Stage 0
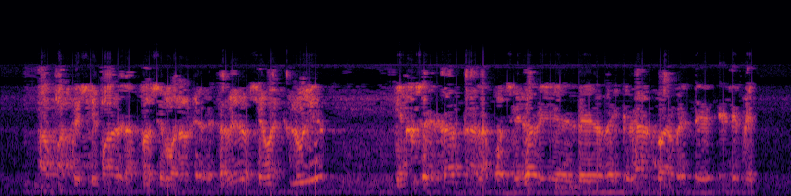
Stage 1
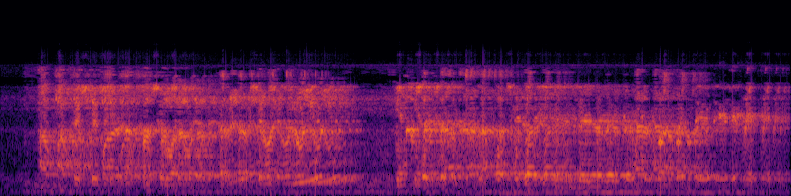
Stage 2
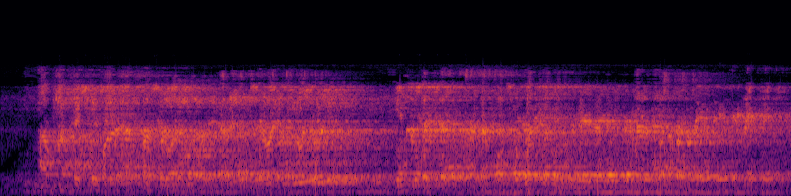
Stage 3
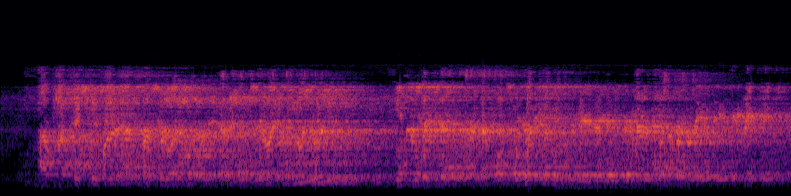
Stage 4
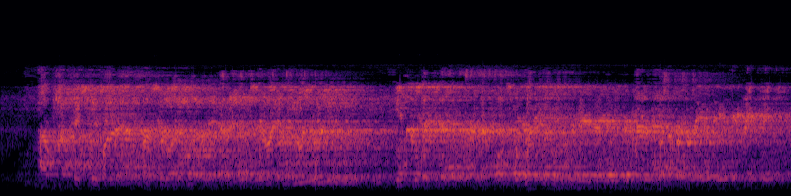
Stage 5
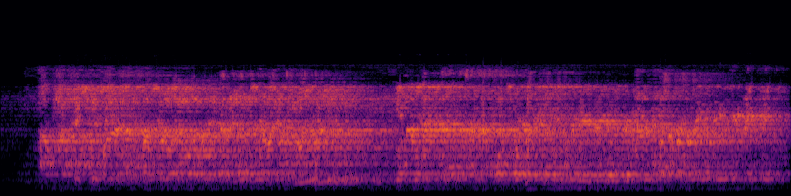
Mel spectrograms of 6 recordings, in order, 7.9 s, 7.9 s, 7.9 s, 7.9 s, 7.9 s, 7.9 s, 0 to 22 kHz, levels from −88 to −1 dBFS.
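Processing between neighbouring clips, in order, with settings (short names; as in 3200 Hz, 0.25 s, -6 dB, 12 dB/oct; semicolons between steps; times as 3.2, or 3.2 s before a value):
bouncing-ball echo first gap 0.18 s, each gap 0.6×, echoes 5; gain +1.5 dB
LFO notch saw up 1.9 Hz 520–2600 Hz; air absorption 230 m; on a send at -3 dB: reverb RT60 3.1 s, pre-delay 93 ms; on the sum: gain +1.5 dB
HPF 740 Hz 12 dB/oct; gain -1.5 dB
bell 160 Hz +9.5 dB 0.22 oct; in parallel at +2 dB: limiter -28.5 dBFS, peak gain reduction 7.5 dB; on the sum: gain -7 dB
comb 6.2 ms, depth 79%; AGC gain up to 7 dB; gain -6 dB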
